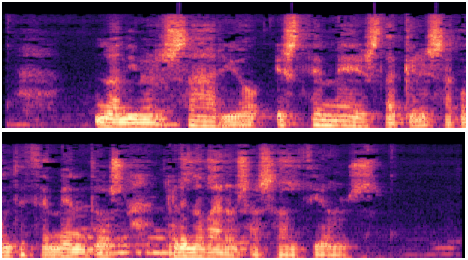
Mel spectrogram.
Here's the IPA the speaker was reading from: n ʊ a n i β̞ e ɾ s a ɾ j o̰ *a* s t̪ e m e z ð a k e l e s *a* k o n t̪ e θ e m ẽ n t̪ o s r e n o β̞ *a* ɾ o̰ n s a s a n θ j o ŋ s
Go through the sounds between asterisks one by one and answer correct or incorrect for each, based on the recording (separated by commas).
incorrect, correct, correct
